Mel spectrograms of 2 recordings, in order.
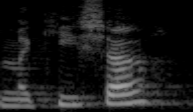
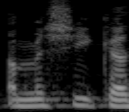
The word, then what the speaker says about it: Mashika: Um, I have Makisha Masika. I'm sorry, Mashika. Thank you. Go ahead, please. Sorry, I mispronounced it. No worries. Uh, my name is Mashika and I'm an AI ethicist.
